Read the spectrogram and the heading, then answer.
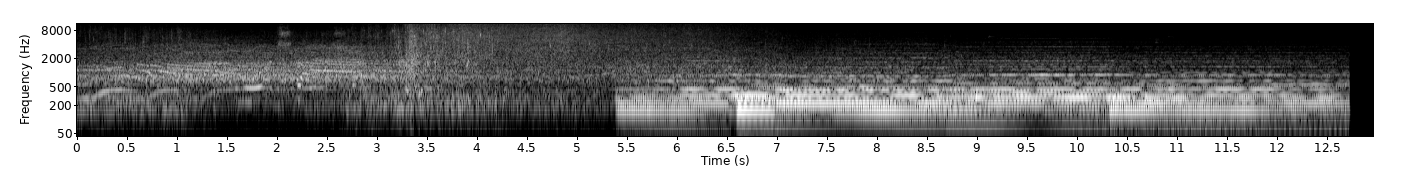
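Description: A loud rush of splashing, hissing water from a bottle douses a fire for several seconds, then a sustained, wavering vocal groan rises and holds over the fading fizz.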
